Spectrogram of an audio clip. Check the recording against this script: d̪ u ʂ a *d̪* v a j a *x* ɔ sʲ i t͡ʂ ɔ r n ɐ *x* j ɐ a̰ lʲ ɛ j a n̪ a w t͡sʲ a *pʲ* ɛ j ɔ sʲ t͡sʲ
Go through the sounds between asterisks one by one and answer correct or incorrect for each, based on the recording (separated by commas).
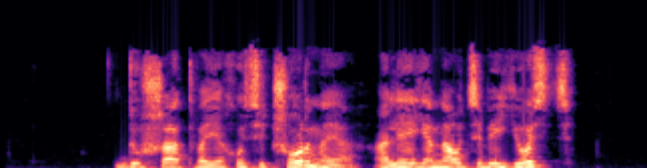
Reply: incorrect, correct, incorrect, incorrect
